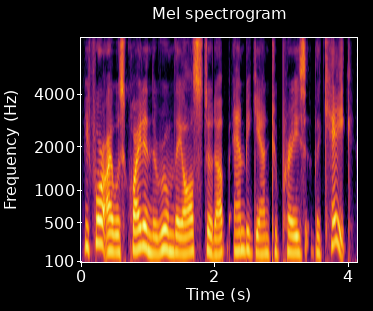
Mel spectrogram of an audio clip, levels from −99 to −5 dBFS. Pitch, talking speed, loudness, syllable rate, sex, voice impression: 185 Hz, 245 wpm, -17 LUFS, 5.6 syllables/s, female, feminine, adult-like, clear, sincere, slightly friendly, reassuring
